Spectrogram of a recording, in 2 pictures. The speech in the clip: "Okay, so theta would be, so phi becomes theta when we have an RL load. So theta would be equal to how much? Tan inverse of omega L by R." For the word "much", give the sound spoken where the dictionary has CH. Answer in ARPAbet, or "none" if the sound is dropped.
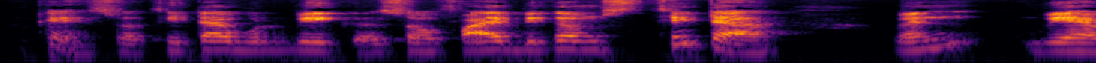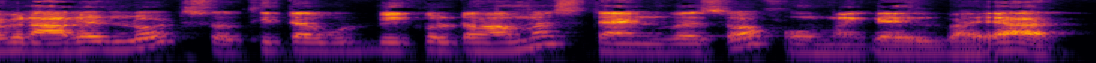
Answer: S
